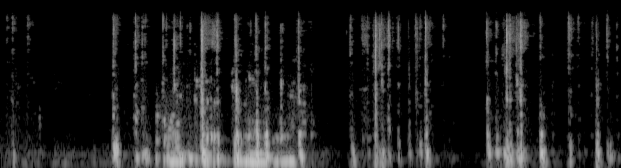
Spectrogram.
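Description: Typing on a computer keyboard: runs of quick keystroke clicks starting about a second in, broken by short pauses.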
